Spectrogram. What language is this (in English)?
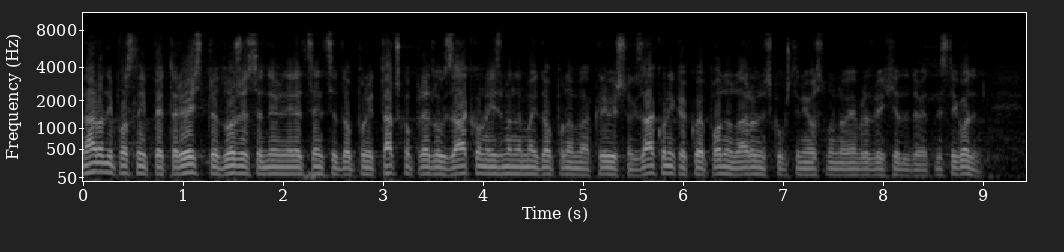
Serbian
